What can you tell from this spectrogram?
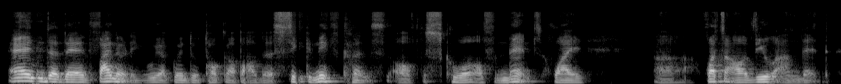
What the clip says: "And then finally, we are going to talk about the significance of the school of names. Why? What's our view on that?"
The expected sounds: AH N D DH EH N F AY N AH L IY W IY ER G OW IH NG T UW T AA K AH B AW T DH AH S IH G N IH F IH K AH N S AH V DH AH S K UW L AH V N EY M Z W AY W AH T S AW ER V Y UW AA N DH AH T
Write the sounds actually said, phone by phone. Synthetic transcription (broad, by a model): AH N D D EH N F AY N AH L IY W IY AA G OW IH NG T UW T AA K AH B AW T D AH S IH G N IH F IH K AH N S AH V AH S K UW L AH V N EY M S W AY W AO T S AW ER V Y UW AA N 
